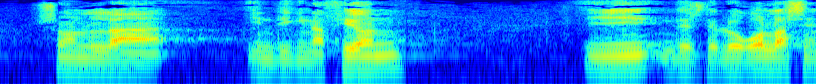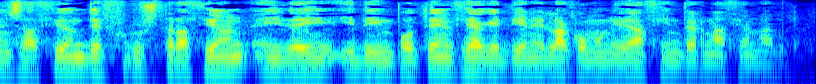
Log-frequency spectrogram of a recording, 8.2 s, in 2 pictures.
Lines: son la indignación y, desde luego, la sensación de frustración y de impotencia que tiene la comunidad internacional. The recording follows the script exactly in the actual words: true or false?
true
